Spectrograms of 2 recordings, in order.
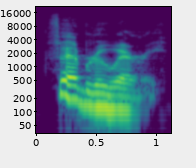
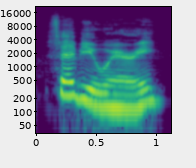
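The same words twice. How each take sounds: First: The r after the b is pronounced. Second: The r after the b is dropped. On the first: The speaker calls it right. "There's also an R in February" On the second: The speaker calls it wrong. "It's not February"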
